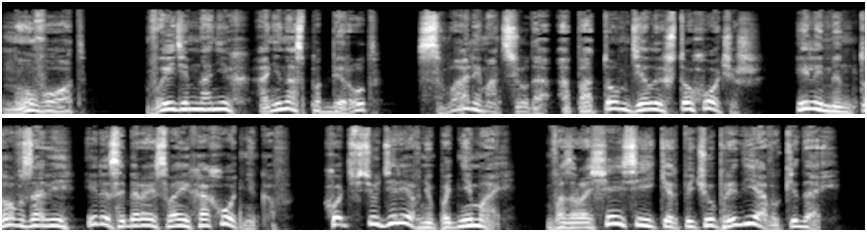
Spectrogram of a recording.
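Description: A man's voice: a little high, big pitch swings, normal speed, darkish tone, slightly rough, no echo, studio quality, full character voice. A man voicing a scheming, streetwise male convict who talks in slang and presses with questions. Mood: wheedling.

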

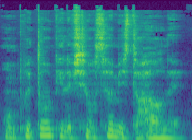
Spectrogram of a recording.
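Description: A man reading aloud, voicing a timid, anxious young seamstress girl in a storybook with a soft, hesitant manner. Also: mid-range voice, expressive, fast talker, breathy edge.

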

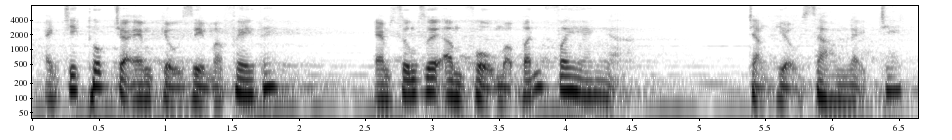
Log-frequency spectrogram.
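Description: A man's voice: deep voice, sing-song, normal speed, mellow, echoey room, big-room sound, faint music behind. A man voicing the ghost of a dazed young henchman who whines in pain. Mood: whining. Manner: whining, cackling.

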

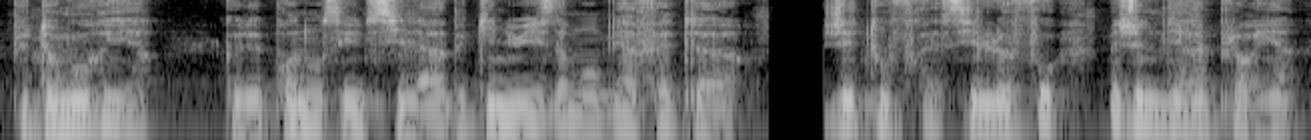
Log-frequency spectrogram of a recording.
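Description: Excitable anxious father, gushing, breathless, man narrating, darkish tone. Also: medium pitch, normal speed, breathy edge, close to an everyday voice. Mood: overjoyed.

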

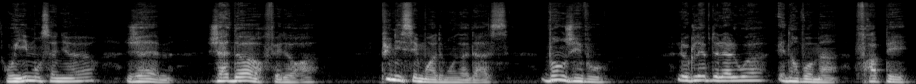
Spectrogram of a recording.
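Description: Narrator doing a defiant young lover, husky dark voice, storybook reading. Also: male voice, mid-range voice, moderate pace, close to an everyday voice. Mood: impassioned. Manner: impassioned, defiant. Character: proud, passionate young man in love. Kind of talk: audiobook reading.

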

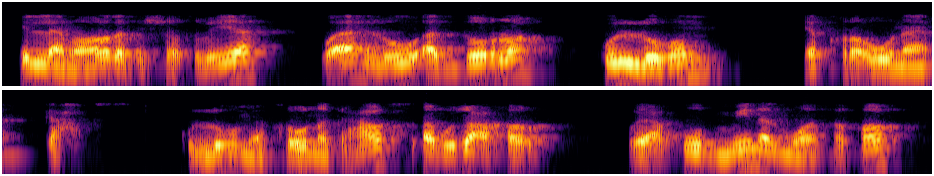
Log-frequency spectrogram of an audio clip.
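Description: A man with an Egyptian accent teaching Quran recitation rules, repeating key words slowly and quizzing his students. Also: mid-range voice. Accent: Egyptian Arabic. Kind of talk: explaining recitation rules in a lesson. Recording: tinny phone-like sound.

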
